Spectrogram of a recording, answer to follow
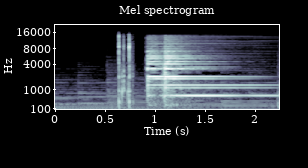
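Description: Two quick mouse-click sound effects, then a bright bell ding that rings and fades over about a second: the notification-bell sound of a YouTube subscribe-button animation.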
